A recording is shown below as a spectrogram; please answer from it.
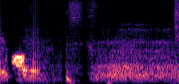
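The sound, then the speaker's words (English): Close, airy breathing right at the microphone: a quick sharp intake followed by a longer, steady rush of breath, with faint murmured voice sounds mixed in. “we can hear you breathing.”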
